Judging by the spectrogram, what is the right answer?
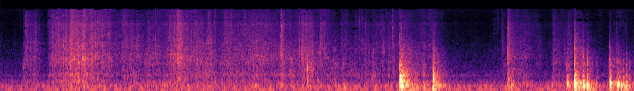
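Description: Tissue paper rustling as sneakers are handled in a cardboard shoebox, then sharp knocks of the shoes against the box: two about four seconds in and a few more near the end as the pair is set down on it.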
